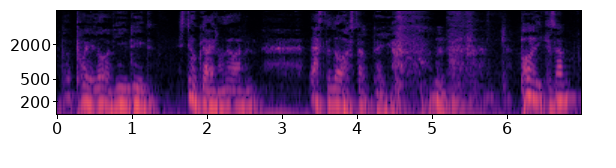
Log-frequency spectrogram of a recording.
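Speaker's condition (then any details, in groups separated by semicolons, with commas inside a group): Throat cancer surgery, vocal injections; years after treatment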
